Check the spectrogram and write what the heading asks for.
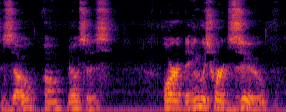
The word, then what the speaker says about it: zoonosis: That's from zoonosis, pronounced zoonosis, or the English word zoo, meaning animals, plus the Greek word nosis, meaning disease, bacteria, or viruses.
